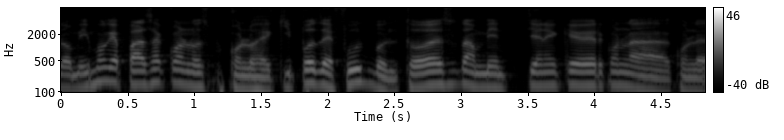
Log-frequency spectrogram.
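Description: A man talks at a fairly quick pace in a fairly high voice with ordinary pitch variation. It is an ordinary speaking voice, recorded with a dry, close sound and no echo. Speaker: podcast co-host. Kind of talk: casual chat.

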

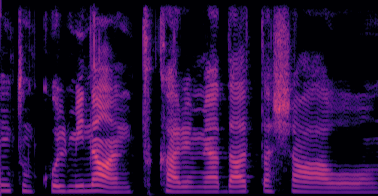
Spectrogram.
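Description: In a very clean recording with a silent background, a woman speaks at a very slow pace, the sound dry and close with no echo. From Bucharest, Romania. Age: 20s. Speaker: IT worker. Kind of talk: casual chat.

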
